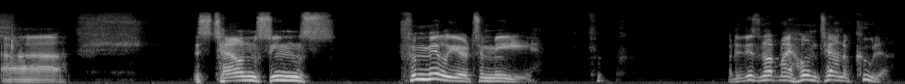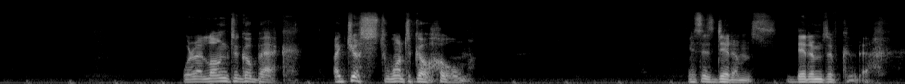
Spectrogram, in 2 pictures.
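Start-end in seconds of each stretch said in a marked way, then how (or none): 1.9-13.8 broad, big cartoon superhero voice. Voicing a character who longs to go home: Zap Brannigan voice. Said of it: "that's Zap Brannigan".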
